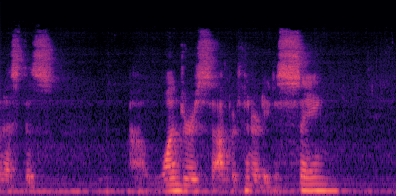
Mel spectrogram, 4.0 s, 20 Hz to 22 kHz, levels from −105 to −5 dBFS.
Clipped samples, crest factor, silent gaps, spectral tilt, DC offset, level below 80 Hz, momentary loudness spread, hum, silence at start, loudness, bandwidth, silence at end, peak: under 0.1%; 18 dB; none; -4 dB/octave; under 0.1%; -74 dBFS; 21 LU; none; 0 s; -39 LUFS; 12.5 kHz; 0.05 s; -22 dBFS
